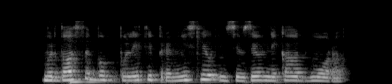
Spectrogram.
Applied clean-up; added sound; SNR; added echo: neural mask model DeepFilterNet 3.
